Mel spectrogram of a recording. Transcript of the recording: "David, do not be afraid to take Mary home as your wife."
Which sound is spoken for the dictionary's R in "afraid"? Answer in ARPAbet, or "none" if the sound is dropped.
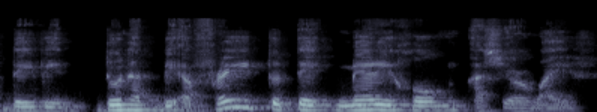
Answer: R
